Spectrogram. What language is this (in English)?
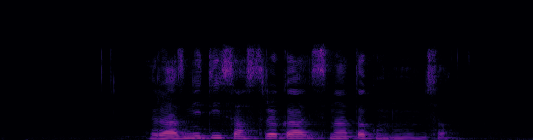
Nepali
